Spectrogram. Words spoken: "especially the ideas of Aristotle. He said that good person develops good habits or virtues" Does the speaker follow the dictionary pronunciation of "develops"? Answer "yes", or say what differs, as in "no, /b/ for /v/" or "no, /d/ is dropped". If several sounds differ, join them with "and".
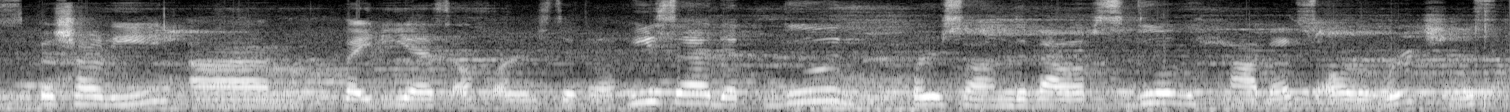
yes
